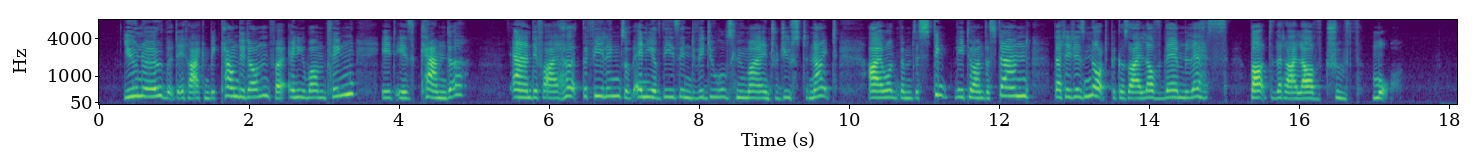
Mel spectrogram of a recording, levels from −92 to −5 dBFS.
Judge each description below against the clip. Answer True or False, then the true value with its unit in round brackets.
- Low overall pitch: False (240 Hz)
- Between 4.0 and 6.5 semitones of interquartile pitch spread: False (3.2 semitones)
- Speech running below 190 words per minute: True (175 wpm)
